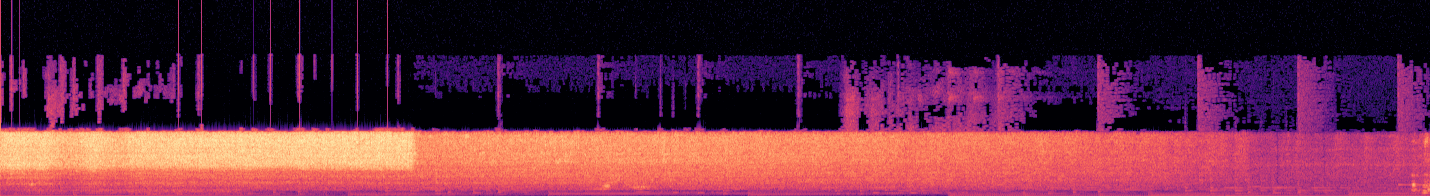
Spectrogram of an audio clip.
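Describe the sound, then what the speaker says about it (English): Hot water being poured into a pot for Thai coconut soup (tom kha), a loud hissing rush for about four seconds, then a steadier bubbling sizzle that slowly fades, with faint tonal hum in the background. "I'm gonna get hot water into that."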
